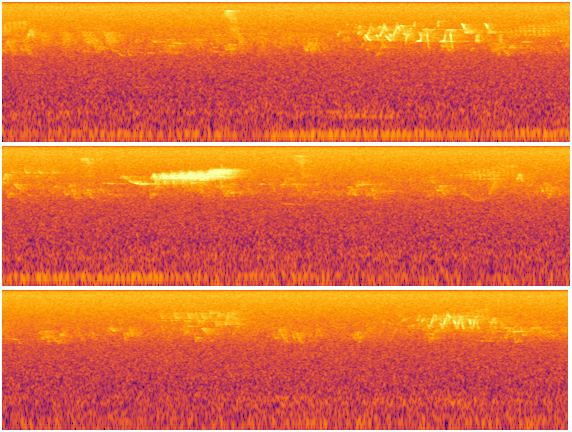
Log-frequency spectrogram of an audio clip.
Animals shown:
Black-throated Blue Warbler (Setophaga caerulescens)
Indigo Bunting (Passerina cyanea)
Red-eyed Vireo (Vireo olivaceus)
Chestnut-sided Warbler (Setophaga pensylvanica)
Ovenbird (Seiurus aurocapilla)
Northern Parula (Setophaga americana)

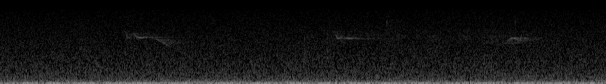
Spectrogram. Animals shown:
Blue-headed Vireo (Vireo solitarius)

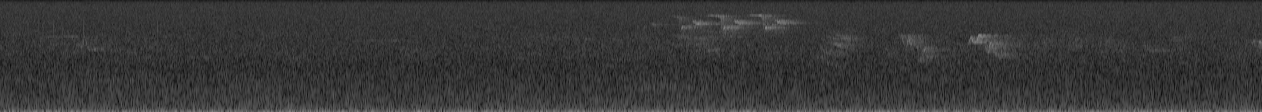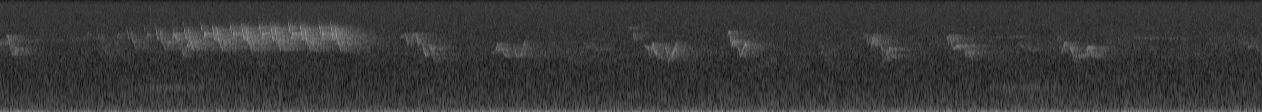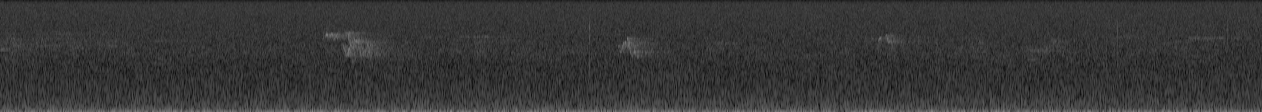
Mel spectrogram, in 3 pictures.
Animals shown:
Ovenbird (Seiurus aurocapilla)
Black-throated Green Warbler (Setophaga virens)
Black-and-white Warbler (Mniotilta varia)
Red-eyed Vireo (Vireo olivaceus)

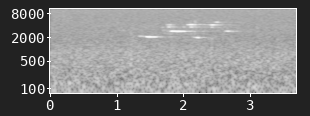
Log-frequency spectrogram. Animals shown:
Hermit Thrush (Catharus guttatus)

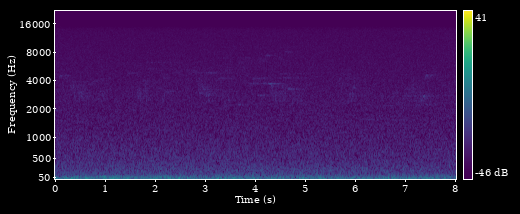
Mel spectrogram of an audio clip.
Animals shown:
Red-eyed Vireo (Vireo olivaceus)
Black-throated Green Warbler (Setophaga virens)
Hermit Thrush (Catharus guttatus)

